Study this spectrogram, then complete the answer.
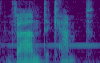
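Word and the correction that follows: Van de Kaap: It's actually Van de Kapp. – So oh, what? Oh. – K-double-A-P. K-double-A-P.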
